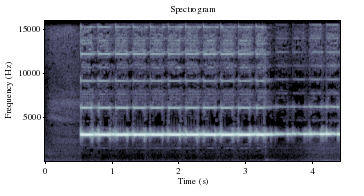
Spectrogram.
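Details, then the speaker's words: Newly installed interlinked smoke alarm, test button pressed: loud piercing high tone warbling about four times a second, steady; alarm sounds correctly, upstairs interlinked unit also triggers slightly later. "we've got the test and push push button here just press it until you hear the audible alarm because it's an interlink system we'll make sure the one upstairs is going off as well before we before we cancel the test"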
